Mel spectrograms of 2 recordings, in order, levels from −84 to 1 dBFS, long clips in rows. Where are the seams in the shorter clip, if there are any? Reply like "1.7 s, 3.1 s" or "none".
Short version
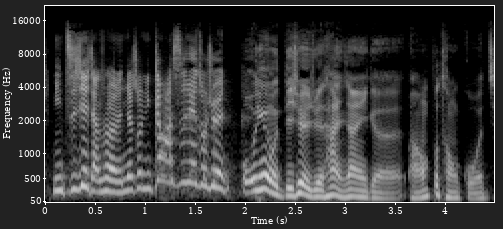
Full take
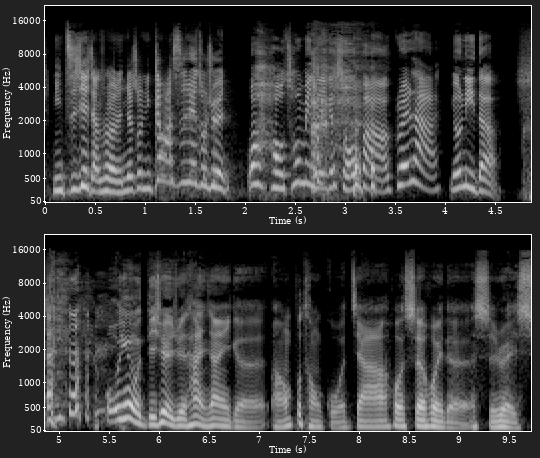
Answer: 2.0 s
